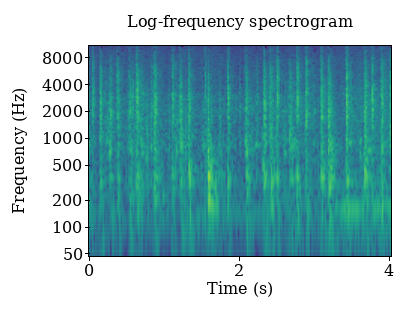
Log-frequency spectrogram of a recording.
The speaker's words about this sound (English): taps his feet on the floor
